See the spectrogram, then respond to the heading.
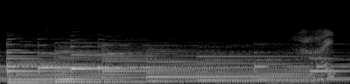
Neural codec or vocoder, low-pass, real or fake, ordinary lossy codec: none; 5.4 kHz; real; none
